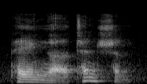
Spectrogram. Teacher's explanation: the words paying and attention are linked together with the ng sound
